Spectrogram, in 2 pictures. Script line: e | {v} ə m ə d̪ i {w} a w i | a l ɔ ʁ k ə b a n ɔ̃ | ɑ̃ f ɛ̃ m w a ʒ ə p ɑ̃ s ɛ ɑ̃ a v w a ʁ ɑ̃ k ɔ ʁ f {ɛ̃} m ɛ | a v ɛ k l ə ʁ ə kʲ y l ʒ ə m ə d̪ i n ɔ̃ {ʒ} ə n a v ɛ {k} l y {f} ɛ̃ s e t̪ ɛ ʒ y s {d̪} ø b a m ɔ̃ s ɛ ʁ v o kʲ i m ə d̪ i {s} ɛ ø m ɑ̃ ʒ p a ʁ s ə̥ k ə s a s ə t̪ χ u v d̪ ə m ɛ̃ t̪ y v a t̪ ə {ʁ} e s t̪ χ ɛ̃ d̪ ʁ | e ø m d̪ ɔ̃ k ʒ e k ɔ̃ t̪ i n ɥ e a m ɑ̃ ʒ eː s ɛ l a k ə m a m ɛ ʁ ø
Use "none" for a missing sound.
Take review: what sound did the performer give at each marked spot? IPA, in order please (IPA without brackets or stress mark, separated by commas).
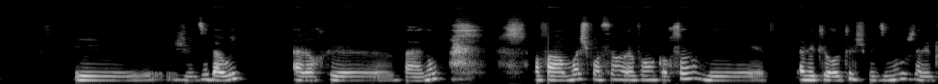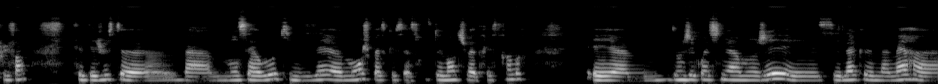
ʒ, b, ɛ̃, ʒ, p, f, t̪, z, ʁ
